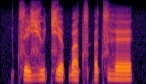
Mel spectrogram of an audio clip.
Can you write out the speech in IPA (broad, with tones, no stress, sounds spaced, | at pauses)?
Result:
t͡s e˨ ʑ ʉ˦ t͡ɕ ɛ˨ ɓ a˨ t͡s ʔ ɐ˦ t͡s ɦ ɛ˦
